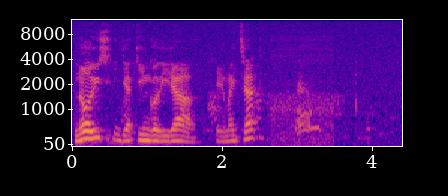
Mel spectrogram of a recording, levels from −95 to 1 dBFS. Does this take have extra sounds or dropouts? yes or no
yes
